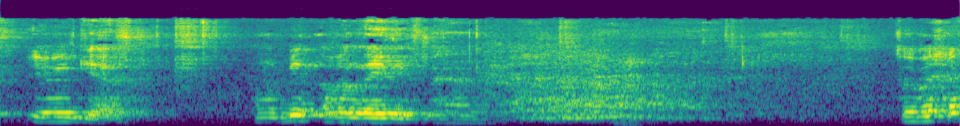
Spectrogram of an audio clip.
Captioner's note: audience laughs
